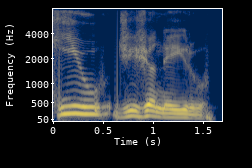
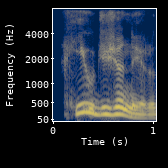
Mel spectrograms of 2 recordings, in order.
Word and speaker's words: Rio de Janeiro: So yes, I say Rio de Janeiro. Not Ju, it's Yes, Rio de Janeiro. That's the pronunciation in Brazilian Portuguese.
